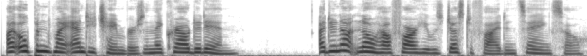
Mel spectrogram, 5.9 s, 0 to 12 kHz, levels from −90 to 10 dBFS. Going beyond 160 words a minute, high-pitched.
Yes: fast, 205 wpm; high, 225 Hz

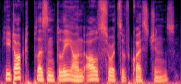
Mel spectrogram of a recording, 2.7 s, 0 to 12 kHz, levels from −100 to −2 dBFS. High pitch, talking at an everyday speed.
No: low, 120 Hz; average, 175 wpm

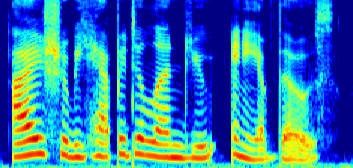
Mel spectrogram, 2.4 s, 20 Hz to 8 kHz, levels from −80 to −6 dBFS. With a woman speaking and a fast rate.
Yes: female; fast, 255 wpm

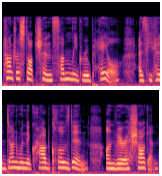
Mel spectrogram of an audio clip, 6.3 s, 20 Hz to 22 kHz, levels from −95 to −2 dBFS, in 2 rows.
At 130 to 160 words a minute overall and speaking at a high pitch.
Yes: average, 150 wpm; high, 230 Hz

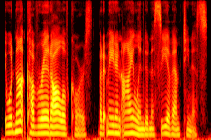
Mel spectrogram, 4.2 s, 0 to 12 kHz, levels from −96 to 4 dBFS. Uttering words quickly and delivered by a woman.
Yes: fast, 255 wpm; female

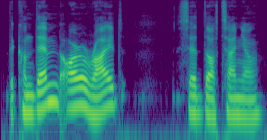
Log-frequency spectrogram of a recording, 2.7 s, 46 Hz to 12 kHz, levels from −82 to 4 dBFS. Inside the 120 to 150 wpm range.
Yes: slow, 135 wpm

